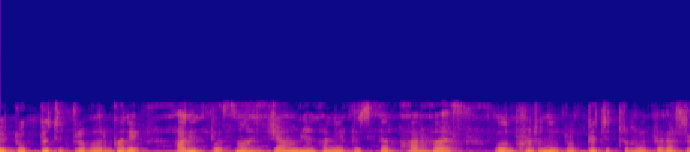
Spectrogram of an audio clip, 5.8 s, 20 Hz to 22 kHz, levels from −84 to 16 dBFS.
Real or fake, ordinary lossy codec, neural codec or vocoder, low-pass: fake; none; autoencoder, 22.05 kHz, a latent of 192 numbers a frame, VITS, trained on one speaker; 7.2 kHz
